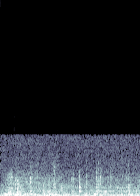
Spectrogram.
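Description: Light, irregular clicks and rustles over a steady low hum from the recording.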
